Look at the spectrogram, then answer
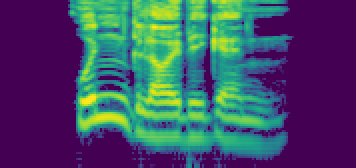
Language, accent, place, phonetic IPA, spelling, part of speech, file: German, Germany, Berlin, [ˈʊnˌɡlɔɪ̯bɪɡn̩], Ungläubigen, noun, De-Ungläubigen.ogg
- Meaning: inflection of Ungläubiger: 1. strong genitive/accusative singular 2. strong dative plural 3. weak/mixed genitive/dative/accusative singular 4. weak/mixed all-case plural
